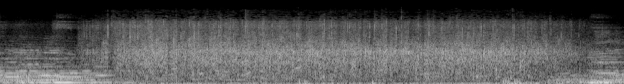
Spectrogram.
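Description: Concert audience applauding, a dense even clapping that fills the hall once the orchestra's music breaks off about a second in. Music starts again right at the end.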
